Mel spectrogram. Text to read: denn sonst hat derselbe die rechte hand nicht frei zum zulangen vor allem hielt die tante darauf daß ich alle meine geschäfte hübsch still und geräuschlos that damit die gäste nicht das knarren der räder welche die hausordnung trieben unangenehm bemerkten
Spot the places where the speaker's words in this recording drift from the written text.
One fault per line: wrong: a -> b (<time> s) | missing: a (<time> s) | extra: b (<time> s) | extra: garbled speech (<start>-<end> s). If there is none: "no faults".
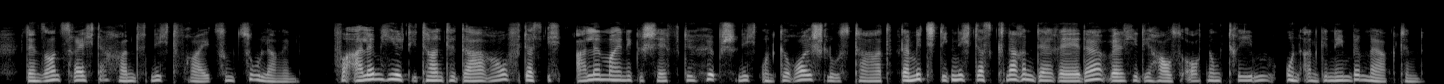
missing: hat derselbe die (0.7 s)
wrong: still -> nicht (7.4 s)
missing: gäste (9.5 s)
